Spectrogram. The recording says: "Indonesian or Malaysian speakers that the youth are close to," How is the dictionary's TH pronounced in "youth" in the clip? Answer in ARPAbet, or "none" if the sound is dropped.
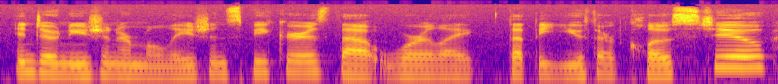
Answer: TH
